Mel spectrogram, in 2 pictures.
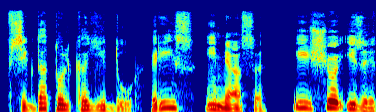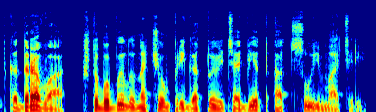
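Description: Guy telling a folk tale, really lively pitch, dry close sound. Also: normal speed, few pauses, dry recording. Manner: expressive, animated storyteller. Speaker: narrator. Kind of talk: storytelling narration of a folk tale.

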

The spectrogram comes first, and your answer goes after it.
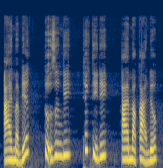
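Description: A woman voicing a sharp-tongued, shrewish woman who scolds and snaps at a stranger. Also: fairly high pitch, fast talker, natural voice. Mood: scolding.

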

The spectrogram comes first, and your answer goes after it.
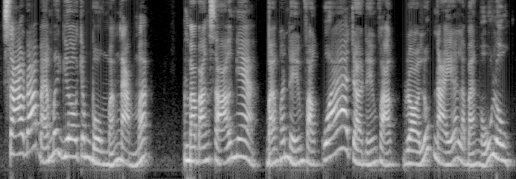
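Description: A woman's voice: medium pitch, normal speed. A woman with a southern Vietnamese accent narrating a ghost story, often turning to talk straight to her listeners. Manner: animated, addresses listeners directly.

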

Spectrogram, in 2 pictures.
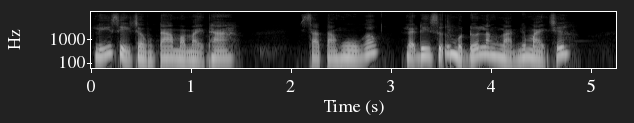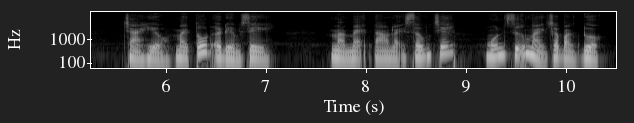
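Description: A woman's voice: lowish voice, expressive, normal speed, no room sound, studio quality. A woman voicing a jealous young mistress of a household who scolds and threatens her servant. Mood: threatening. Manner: scolding, threatening, sharp-tongued.

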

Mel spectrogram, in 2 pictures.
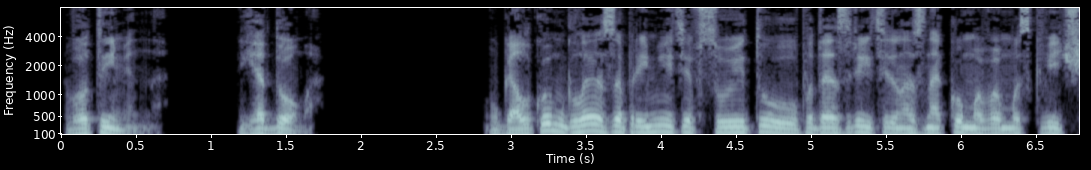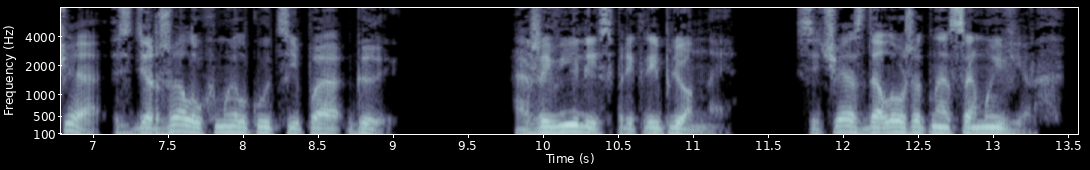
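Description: A man narrating a novel in the first person in a calm, measured way, recorded close to the mic. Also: fairly low pitch. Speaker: audiobook narrator.

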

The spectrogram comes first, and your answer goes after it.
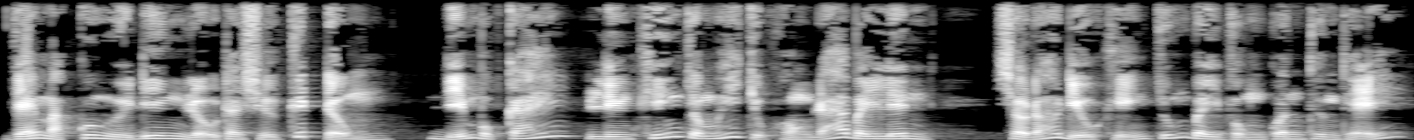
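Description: A male storyteller with a mid-range voice that rises and falls a great deal as he reads. His tone is slightly husky, and his narration is steady and expressive. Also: mid-range voice, fairly quick. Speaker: audiobook narrator.

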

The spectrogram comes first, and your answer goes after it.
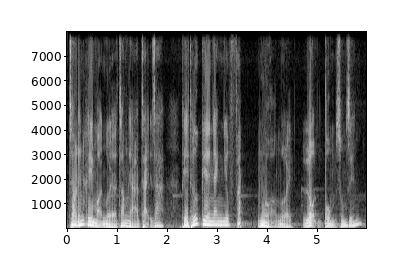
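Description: A man's voice: fairly low pitch, moderate pace. A man narrating a horror audiobook dramatically. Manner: dramatic, expressive. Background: faint music.

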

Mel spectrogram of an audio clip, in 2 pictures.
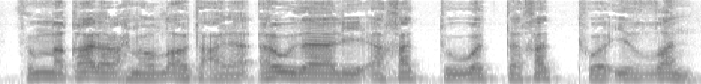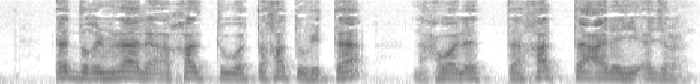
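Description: A man teaching the rules of Quranic orthography in a radio lesson, explaining a didactic poem and slowing down to recite verses and examples. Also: fairly high pitch. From Mauritania.

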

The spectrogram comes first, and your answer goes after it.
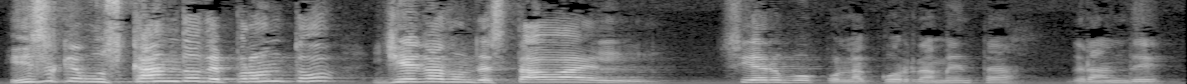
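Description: A man preaching a sermon as pastor, telling a fable with animated storytelling. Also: high voice, measured pace.

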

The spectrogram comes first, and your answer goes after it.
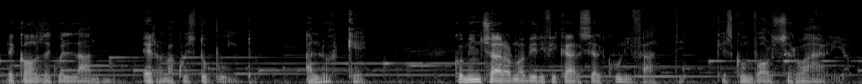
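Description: A man narrating a literary audiobook in a measured, expressive way. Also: sits low, over music. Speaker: audiobook reader.

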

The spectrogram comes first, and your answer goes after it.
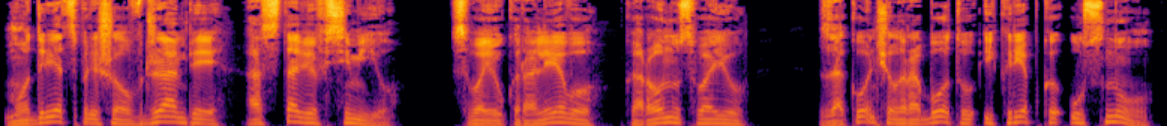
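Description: A man's voice: on the low side, lively intonation, unhurried, no room sound, clean studio sound. A man reciting rhythmic verse in an audiobook. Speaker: audiobook reader.

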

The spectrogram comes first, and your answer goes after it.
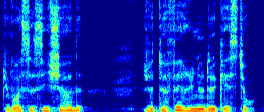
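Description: A man voicing a shrewd gentleman who questions people calmly and firmly. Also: fairly high pitch, husky, voice pushed up. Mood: probing. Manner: measured, questioning, firm. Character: shrewd gentleman adventurer, calm, probing.

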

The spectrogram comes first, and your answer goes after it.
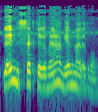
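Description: A woman's voice: medium pitch, very fast, darkish tone, slight background noise, low-quality recording. A woman teacher with an Egyptian accent explaining a recitation lesson, asking questions and answering them herself. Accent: Egyptian Arabic.

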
